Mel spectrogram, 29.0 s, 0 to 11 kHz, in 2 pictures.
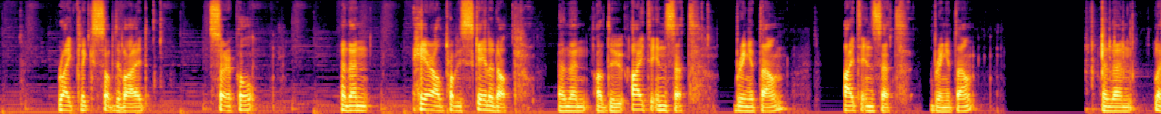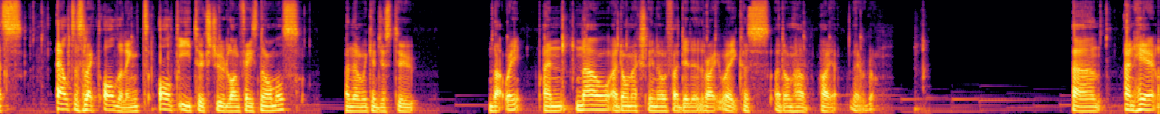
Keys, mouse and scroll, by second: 0.3 right click, 1.2 s, 2.4 click, 3.0 middle click, 5.3 s, 9.3 click, 10.2 i, 11.3-13.2 drag, 13.4 2, 13.5 a, 13.7 a, 14.7 click, 15.0 l, 15.3 middle click, 16.3 alt+e, 20.7 middle click, 21.3 z, 22.0 z, 23.6 middle click, 24.6 middle click, 25.6 z, 27.2 middle click, 27.7 3, 28.7 shift+click.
